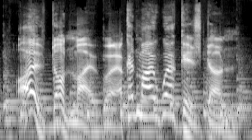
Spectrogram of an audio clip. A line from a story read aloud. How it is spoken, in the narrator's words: the papa would bellow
